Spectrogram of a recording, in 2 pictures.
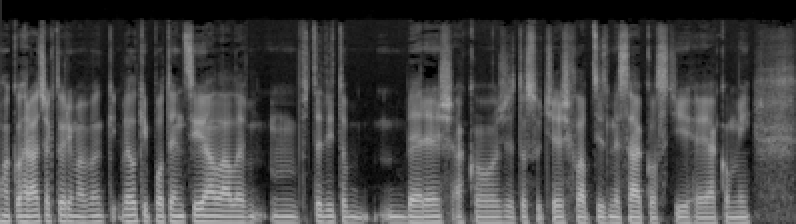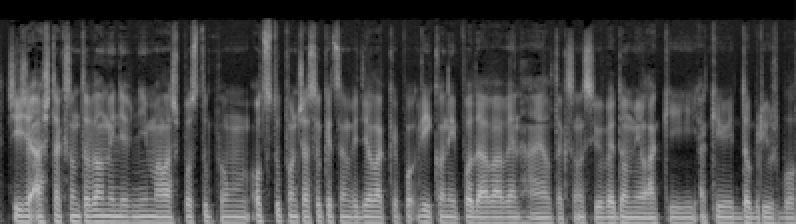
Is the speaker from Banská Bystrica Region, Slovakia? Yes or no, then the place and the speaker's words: yes; Banská Bystrica, Banská Bystrica Region, Slovakia; my sme, čo sme boli chlapci z Bystrice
